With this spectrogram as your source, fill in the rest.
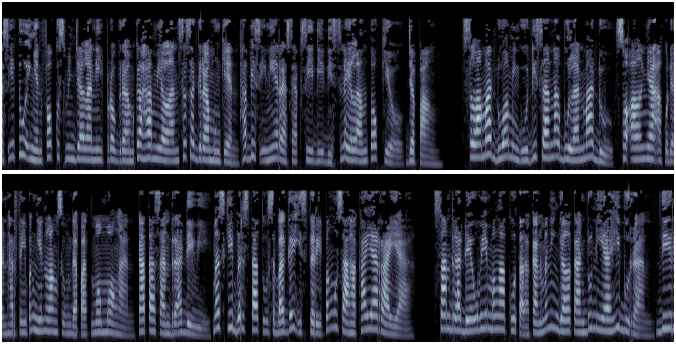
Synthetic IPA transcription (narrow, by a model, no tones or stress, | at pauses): sit̪uiŋɪnfokʊsməɲd͡ʒalanipɾoɡɾamkəɦamilansəsəɡəɾamuŋkɪnhabɪsiniɾesɛp̚sididisnelant̪okiod͡ʒəpaŋ | səlamaduamiŋɡudisanabulanmadusoʔalɲaʔakudanɦarfiŋpəŋinlaŋsʊŋdapat̪̚mɔmɔŋankat̪asandɾadewiməskibərst̪at̪usəbaɡajist̪əɾipəŋusaɦakajaɾaja | sandɾadewiməŋakut̪akanməniŋɡalkanduniaɦibuɾandiɾ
